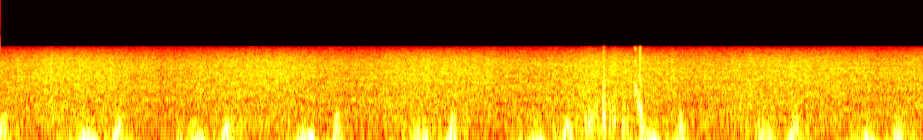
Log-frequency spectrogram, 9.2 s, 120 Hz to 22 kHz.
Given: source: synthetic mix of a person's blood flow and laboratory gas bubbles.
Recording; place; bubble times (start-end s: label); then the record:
Doppler ultrasound of blood flow; precordium
5.81-6.48 s: bubbles
From the record:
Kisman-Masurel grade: 223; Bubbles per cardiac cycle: several, 3 to 8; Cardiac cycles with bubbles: 10 to 50%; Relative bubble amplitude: loud (0.450 to 0.775); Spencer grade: 2 (many but less than half of the cardiac periods contain bubble signals, singularly or in groups); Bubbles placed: anywhere in the cardiac cycle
